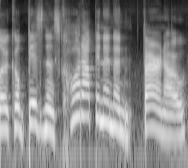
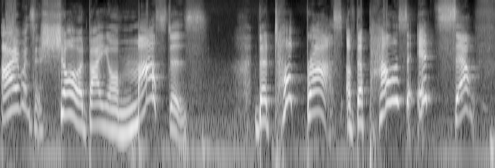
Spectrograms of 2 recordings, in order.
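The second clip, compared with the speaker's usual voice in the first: piercing, shrill, rising voice; 6 semitones higher than usual. A game master voices a woman addressing a player, in a shrill voice. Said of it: "Shrill voice".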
